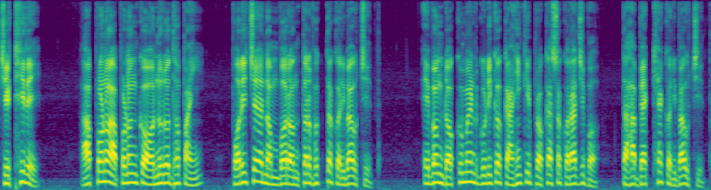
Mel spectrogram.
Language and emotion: Odia, neutral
